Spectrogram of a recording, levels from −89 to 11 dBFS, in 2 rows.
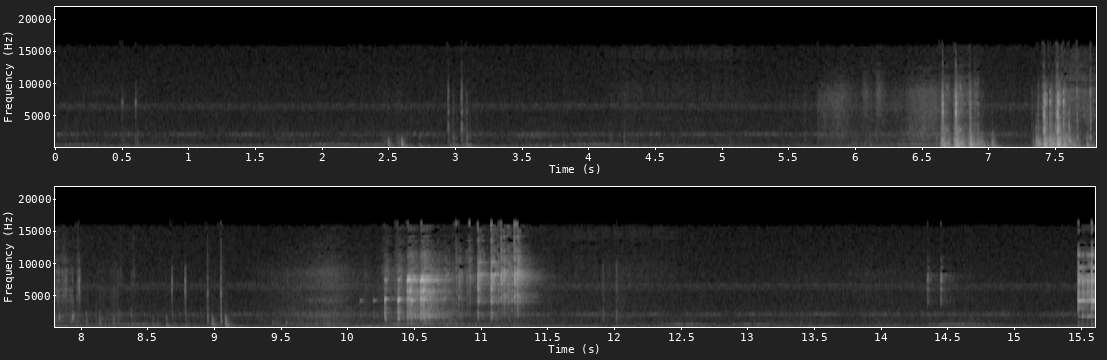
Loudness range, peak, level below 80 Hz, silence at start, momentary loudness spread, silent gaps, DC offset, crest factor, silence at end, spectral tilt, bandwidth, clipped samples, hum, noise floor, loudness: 24 LU; -8 dBFS; -64 dBFS; 2.5 s; 27 LU; none; under 0.1%; 30 dB; 0 s; -0.5 dB/octave; 16.5 kHz; under 0.1%; none; -59 dBFS; -29 LUFS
